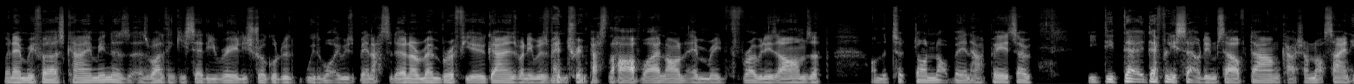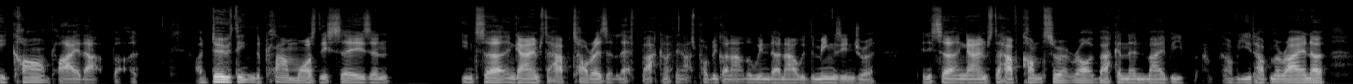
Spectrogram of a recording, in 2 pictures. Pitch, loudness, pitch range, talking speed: 90 Hz, -24 LUFS, 85-100 Hz, 250 wpm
